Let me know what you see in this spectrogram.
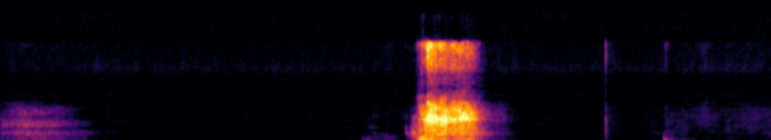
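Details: Male: a short in-breath, then one loud explosive sneeze, a faint click and a brief breath; he attributes it to flowers irritating his nose; single sneeze.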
